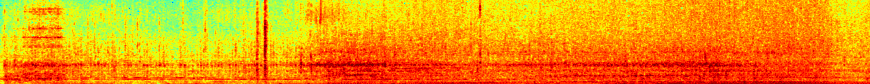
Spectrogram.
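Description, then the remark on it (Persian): A motorboat engine drones steadily on the water, its low rumble swelling and rising in pitch partway through as the throttle opens, loud over a wash of splashing water. “قایق رو براست؟ تا اون سر دوری هم میره.”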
